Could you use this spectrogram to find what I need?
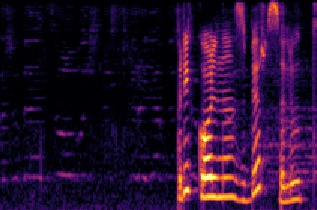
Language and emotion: Russian, positive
